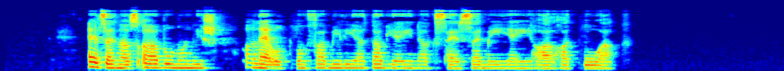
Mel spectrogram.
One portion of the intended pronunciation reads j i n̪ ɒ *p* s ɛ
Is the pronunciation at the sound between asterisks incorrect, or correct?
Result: incorrect: k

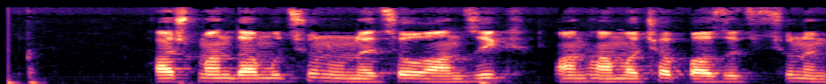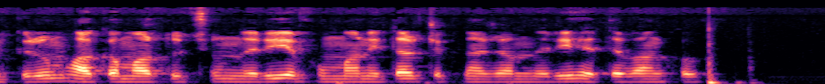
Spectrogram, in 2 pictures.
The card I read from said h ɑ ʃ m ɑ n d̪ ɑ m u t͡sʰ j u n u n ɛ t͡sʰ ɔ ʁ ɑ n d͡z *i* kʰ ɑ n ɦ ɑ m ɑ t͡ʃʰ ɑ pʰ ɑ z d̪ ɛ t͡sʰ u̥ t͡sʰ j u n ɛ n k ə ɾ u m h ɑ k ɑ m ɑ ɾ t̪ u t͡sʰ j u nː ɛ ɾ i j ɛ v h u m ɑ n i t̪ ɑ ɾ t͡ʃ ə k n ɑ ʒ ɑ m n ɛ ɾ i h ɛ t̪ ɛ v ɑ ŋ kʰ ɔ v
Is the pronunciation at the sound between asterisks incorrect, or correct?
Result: correct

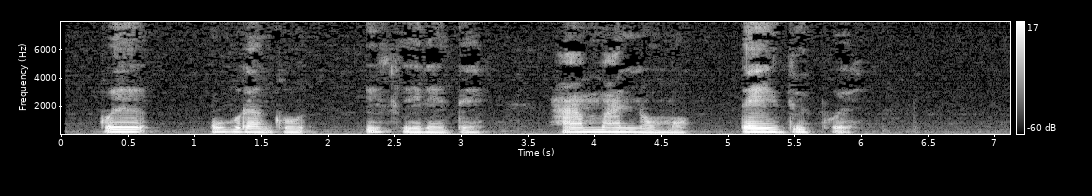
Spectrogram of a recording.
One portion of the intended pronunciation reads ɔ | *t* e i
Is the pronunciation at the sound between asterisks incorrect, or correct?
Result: correct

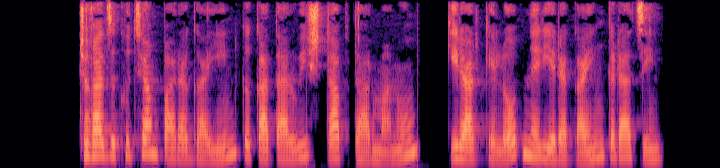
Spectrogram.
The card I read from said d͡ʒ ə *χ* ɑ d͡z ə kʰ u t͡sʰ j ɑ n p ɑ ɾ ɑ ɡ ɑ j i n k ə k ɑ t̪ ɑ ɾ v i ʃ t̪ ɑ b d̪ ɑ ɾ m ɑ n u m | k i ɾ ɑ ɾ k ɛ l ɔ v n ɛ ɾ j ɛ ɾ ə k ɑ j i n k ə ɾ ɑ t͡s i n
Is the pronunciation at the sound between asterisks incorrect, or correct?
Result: incorrect: ʁ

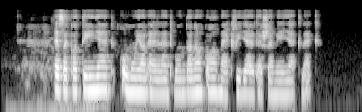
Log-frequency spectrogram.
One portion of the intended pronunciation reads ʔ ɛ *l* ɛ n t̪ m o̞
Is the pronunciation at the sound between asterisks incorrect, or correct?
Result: incorrect: lː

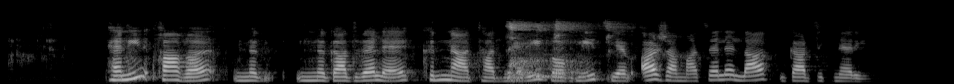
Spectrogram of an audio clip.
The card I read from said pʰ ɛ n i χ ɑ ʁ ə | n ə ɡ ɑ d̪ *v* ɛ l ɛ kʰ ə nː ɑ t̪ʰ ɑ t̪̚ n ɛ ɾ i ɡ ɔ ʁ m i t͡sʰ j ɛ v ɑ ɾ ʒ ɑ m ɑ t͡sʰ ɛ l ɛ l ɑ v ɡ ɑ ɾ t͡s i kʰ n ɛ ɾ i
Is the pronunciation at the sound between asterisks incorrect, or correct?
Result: correct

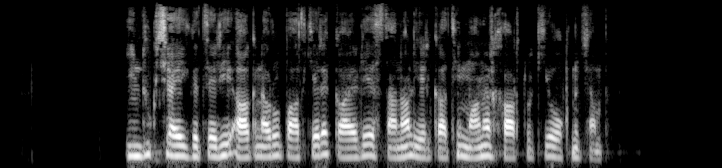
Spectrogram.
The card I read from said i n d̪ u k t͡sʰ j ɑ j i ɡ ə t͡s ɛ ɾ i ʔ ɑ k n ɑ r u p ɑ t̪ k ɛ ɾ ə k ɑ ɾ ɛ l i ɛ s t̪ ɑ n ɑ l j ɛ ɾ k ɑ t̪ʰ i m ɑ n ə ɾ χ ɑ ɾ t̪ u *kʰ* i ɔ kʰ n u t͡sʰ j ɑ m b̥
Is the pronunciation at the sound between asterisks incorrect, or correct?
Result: correct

